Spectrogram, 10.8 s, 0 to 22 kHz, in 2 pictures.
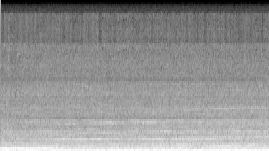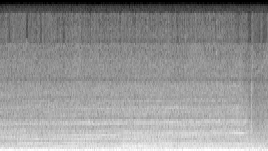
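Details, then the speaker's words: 2003 Dodge Ram 1500 rear differential: steady road rumble with a howl rising in pitch with speed from a worn, grooved pinion bearing; owner believes worn-out rear shocks loaded the gears and wore the bearing; fixed by differential rebuild and new shocks. "that's the sound that it's making because look at that it's grinding into that metal and you can see those grooves this is what we pulled out of the pinion bearing"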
